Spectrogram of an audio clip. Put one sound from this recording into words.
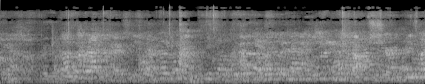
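Several young men talk with each other close by, casually and with animation.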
